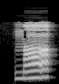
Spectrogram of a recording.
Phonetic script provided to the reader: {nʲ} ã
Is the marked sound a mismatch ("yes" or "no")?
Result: yes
